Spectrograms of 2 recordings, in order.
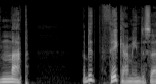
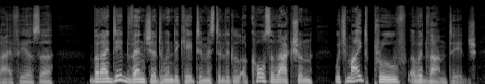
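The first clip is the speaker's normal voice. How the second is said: low, measured manservant's report; lightly voiced lower valet; Jeeves the valet; 8 semitones lower, 5 dB quieter than usual. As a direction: report it like an unflappable butler. Jeeves advises Bertie.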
